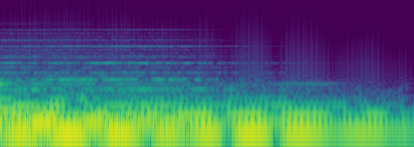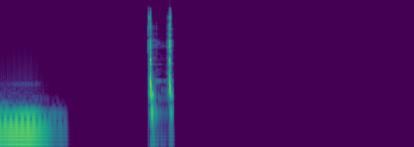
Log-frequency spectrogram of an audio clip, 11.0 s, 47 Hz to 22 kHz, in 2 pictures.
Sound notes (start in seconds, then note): 7.5 machine clicking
